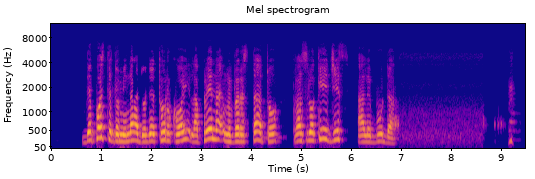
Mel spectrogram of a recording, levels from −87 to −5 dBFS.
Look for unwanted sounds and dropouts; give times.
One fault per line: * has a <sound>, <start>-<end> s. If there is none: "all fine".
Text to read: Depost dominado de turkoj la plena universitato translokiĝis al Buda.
all fine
